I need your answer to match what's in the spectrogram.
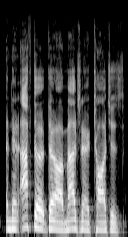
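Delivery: bizarre English-American accent; put-on English-American hybrid accent; Andrew Tate. Shown as a demonstration. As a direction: attempt a muddled half-English, half-American accent. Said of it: "impression of Andrew Tate".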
